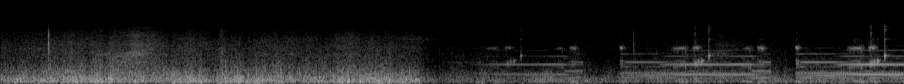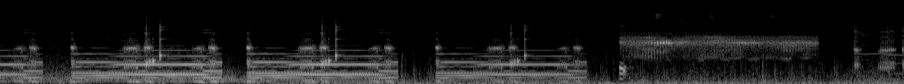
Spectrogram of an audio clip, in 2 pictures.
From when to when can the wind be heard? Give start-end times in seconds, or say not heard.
0.0-18.0.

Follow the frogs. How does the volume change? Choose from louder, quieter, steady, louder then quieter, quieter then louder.
louder then quieter.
